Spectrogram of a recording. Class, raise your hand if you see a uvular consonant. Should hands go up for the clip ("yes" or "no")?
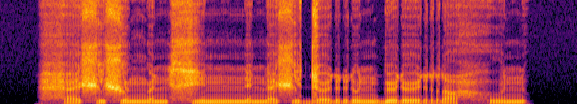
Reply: no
